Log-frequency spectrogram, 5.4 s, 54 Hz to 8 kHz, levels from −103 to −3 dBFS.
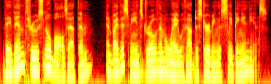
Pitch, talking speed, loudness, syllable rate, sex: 105 Hz, 210 wpm, -18 LUFS, 5.2 syllables/s, male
